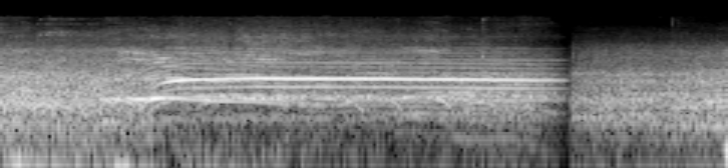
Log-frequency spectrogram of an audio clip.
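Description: A group of men cheers and chants loudly together.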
